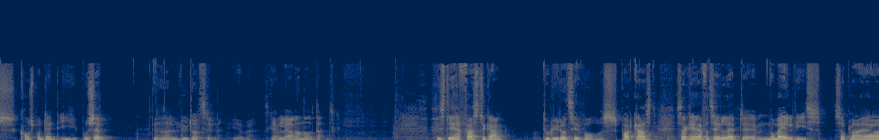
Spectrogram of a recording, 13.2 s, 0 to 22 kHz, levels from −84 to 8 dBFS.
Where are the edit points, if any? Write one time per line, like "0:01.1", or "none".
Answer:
0:02.2
0:06.9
